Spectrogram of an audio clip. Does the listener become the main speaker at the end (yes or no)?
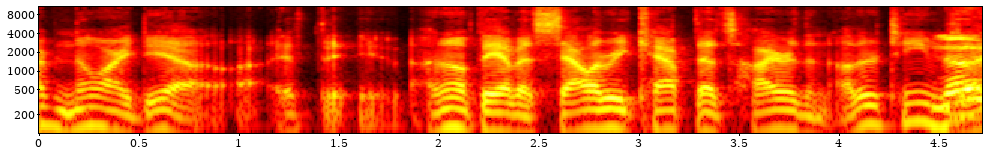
yes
